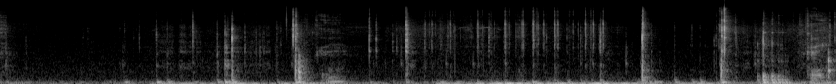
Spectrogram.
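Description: Small screwdriver clicking and scraping in the screw terminal of a DC-DC buck-boost converter board as a wire is fastened, with light taps from handling the board and its plastic case. The clicks come irregularly; the sharpest are about three, six and a half and seven seconds in.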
